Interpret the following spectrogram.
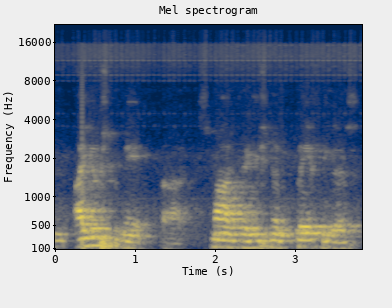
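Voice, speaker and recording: This man has a medium pitch and speaks with an Indian accent. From southern India. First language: a southern Indian language. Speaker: visual artist. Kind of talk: presentation. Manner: halting, many fillers.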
